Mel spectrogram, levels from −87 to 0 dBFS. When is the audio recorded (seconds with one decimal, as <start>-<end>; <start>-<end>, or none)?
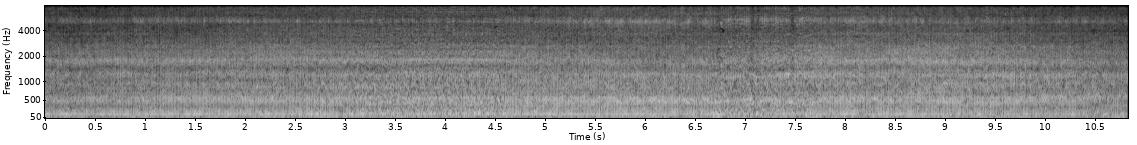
3.1-4.6; 6.7-7.7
